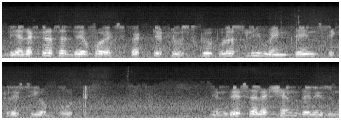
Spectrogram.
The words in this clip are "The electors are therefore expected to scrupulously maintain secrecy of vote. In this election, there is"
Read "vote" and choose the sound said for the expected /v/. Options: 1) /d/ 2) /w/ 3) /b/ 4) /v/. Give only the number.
3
